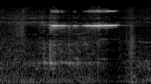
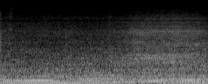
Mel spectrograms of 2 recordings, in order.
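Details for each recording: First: Rear wheel of a Honda Civic 2.2 CTDI, raised on a jack and turned by hand: short high-pitched squeaks come and go, suggesting rubbing at the hub or brake. Bearings being checked, pads have about 1 cm left, disc checked for warping; cause unconfirmed. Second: Honda Civic 2.2 CTDI with rear wheel squeal, after removing and refitting the wheel (stone suspected, nuts possibly loose): slow roll with only tyre and road hum, no squeal or scraping; squeal gone.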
